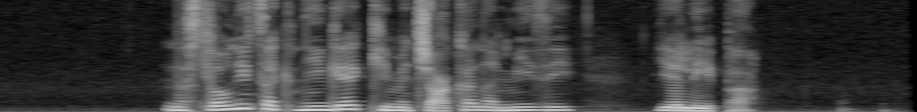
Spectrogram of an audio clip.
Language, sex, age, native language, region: Slovenian, female, 18-29, Slovenian, Gorenjska region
